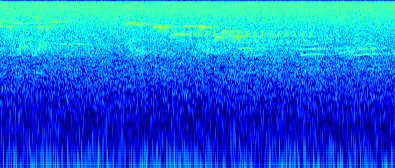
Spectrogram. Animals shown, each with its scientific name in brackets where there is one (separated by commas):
Blackburnian Warbler (Setophaga fusca), Dark-eyed Junco (Junco hyemalis), Red-eyed Vireo (Vireo olivaceus), Brown Creeper (Certhia americana), Red-breasted Nuthatch (Sitta canadensis)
